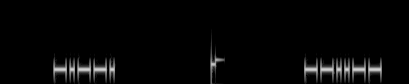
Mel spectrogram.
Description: Morse code, heard as a keyed tone, about 30 wpm, 700 Hz. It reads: <KN> ,
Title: Single Character (Letter:Number:Punctuation:Prosign) 30wpm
